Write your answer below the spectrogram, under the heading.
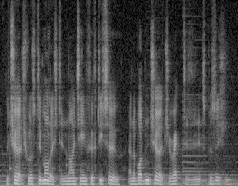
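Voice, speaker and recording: A man speaks very fast with a Kent accent and fairly even intonation. Music plays in the background. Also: medium pitch for a man. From Deal, Kent, England. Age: 70s. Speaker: local historian. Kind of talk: documentary narration.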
